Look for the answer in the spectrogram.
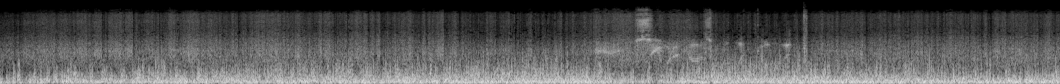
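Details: Late-1990s/early-2000s Lakewood 20-inch box fan on high speed, cleaned and reassembled after two and a half years stored: steady airy rush with no rattle, tick or scrape; runs smoothly and healthy.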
